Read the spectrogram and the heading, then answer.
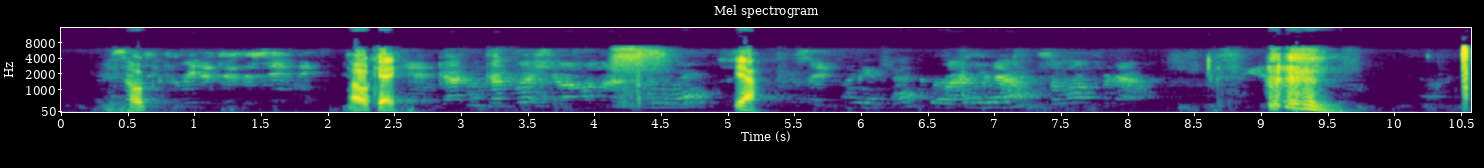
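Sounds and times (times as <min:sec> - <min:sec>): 
speech: 0:00.5 - 0:00.8, 0:02.1 - 0:02.8, 0:05.0 - 0:05.3, 0:09.2 - 0:09.6
loud sneeze: 0:09.0 - 0:09.7.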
